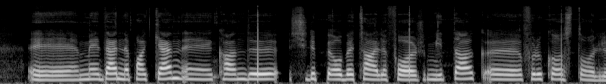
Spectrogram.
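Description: From 1.06 to 5.61 s there's a regular click every 1.52 s in the speech, likely clock drift buffer slips between mismatched clocks dropping or repeating a few dozen samples.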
